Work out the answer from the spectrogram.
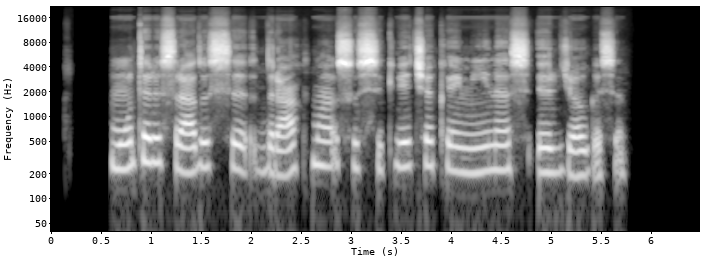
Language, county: Lithuanian, Marijampolė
